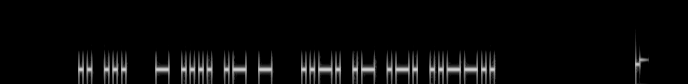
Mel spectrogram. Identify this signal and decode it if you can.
Morse code, heard as a keyed tone, about 28 wpm, 700 Hz. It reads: IS THAT FAR?
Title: Sentences from Top 300 Words 28wpm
